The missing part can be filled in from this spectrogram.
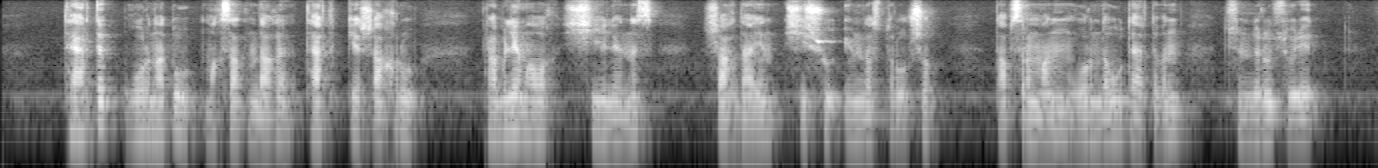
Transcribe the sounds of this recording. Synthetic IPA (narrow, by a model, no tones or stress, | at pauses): t̪ʰæɾt̪ɪp̚wo̞ɾnɑt̪umɑqsɑt̪ənd̪ɑʁət̪ʰæɾt̪ɪ̥p̚kʲe̞ʃɑqəɾu | pʰro̞blʲe̞mɑlˠəqʃejle̞nɪs | ʒ̥ɑʁd̪ɑjənʃe̞ʃuʊjəmd̪ɑst̪əɾuʃəq | t̪ʰɑpsəɾmɑnəɴwo̞ɾənd̪ɑwˠut̪ʰæɾt̪ɪbɪn | t̪ʰʏ̥sɪnd̪ɪɾusɵɾe̞d̪ɪ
